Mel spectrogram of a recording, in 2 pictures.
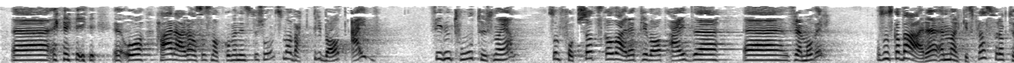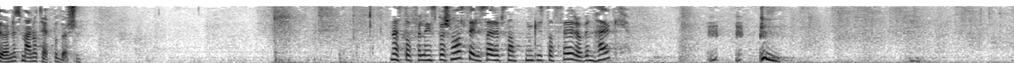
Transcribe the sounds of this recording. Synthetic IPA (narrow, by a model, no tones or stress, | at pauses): ɔhæːɾæɖɛɑlsɔsnɑkːɔmɛnɪnst̪ɪt̪ʉʂuːnsɔmhɑɾʋæʈːpʰɾɪʋɑːt̪æɪd̪ | siːd̪n̩t̪ʰuːt̪ʰʉːsən̩ɔeːn | sɔmfɔʈʂɑt̪ːskɑlʋæːɾəpʰɾɪʋɑːt̪ʰæɪd̪ | fɾɛmːoːʋəɾ | ɔs̬ɔmskɑlʋæːɾəɛnmɑɾkəd̪spʰlɑsfɔɾɑk̚t̪ʰøːəɳəsɔmæɳʊt̪ʰeːʈ̚pʰɔbø̰ːʂɳ̩ | nɛst̪əɔpfœlɪŋspœʂmoːlst̪ɪlːəsʂæɪɾɛpɾsəɑnt̪n̩kʰɾɪst̪ɔfəɾɔbɪnɦɑʉɡ̥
